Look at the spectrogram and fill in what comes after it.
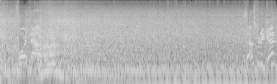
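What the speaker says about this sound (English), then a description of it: "Sounds pretty good though, not bad for a stock exhaust." A McLaren engine with its stock exhaust blips up and drops back near the start, then settles into a loud, steady idle drone close to the mic, with a short second rev near the end.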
